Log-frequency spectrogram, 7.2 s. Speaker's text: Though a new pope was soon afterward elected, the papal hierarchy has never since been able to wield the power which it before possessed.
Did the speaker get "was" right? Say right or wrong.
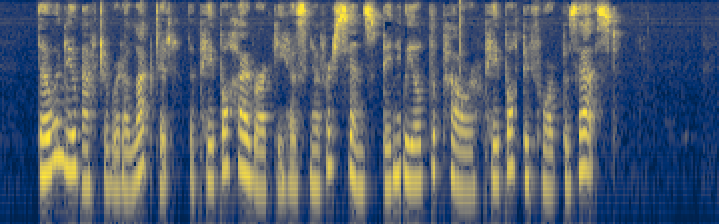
wrong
